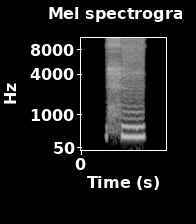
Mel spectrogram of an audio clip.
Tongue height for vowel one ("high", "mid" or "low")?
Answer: high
